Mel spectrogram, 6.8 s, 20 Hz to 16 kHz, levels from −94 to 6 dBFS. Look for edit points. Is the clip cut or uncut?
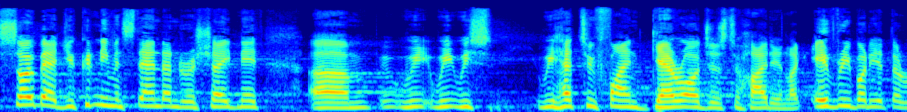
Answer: uncut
